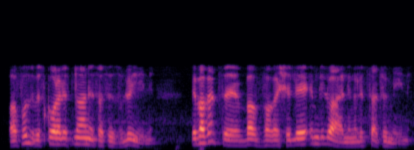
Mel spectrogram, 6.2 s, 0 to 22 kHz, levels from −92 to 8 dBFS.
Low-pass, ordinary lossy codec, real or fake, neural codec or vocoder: 3.6 kHz; none; real; none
